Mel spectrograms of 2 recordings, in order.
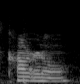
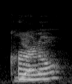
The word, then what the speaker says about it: colonel: Air Force colonel. Colonel? Yeah. Colonel. Colonel. Yes. But it's spelled not like colonel at all, like colonel.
